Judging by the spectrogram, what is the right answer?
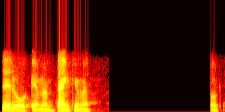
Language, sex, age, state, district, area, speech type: Tamil, male, 18-30, Tamil Nadu, Nilgiris, urban, conversation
